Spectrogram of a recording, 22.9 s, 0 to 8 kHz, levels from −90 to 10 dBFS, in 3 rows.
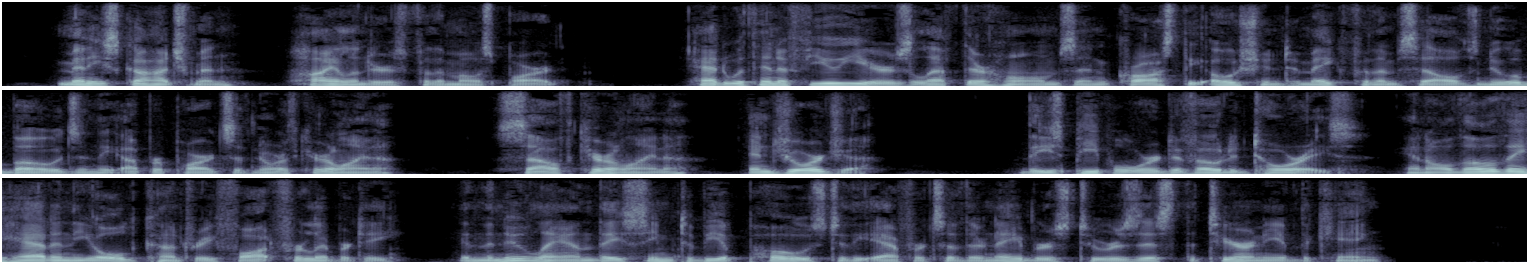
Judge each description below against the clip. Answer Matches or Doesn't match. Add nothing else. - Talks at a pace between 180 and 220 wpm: Matches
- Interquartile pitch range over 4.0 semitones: Matches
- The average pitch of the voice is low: Matches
